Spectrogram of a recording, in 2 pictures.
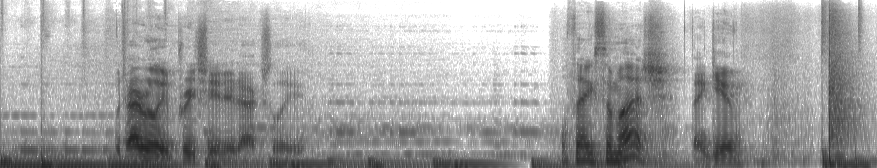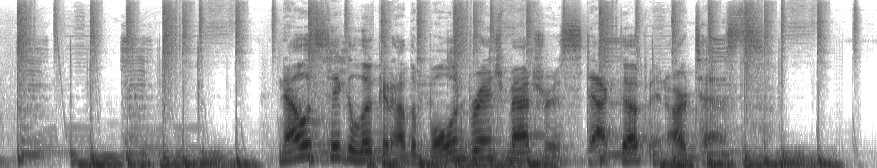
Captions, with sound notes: which I really appreciated, actually. - Well, thanks so much. - Thank you. (hands clap) (funky music) - Now let's take a look at how the Boll & Branch Mattress stacked up in our tests.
